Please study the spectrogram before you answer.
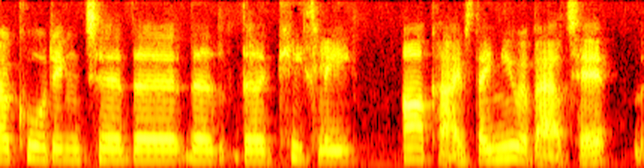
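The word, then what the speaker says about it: Keighley: looking for this um we're call we're saying keithly now I got told off by Sarah for calling it key um because it's spelled key k e i g h l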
